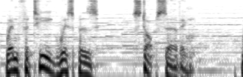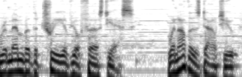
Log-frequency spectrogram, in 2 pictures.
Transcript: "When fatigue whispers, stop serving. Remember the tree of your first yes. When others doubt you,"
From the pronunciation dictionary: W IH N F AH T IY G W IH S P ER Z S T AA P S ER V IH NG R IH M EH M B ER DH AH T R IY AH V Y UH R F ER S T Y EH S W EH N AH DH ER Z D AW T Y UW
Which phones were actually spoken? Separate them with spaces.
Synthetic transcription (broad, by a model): W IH N F AH T IY G W IH S P ER Z S T AA P S ER V IH NG R IH M EH M B ER DH AH T R IY AH V Y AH R F ER S T Y EH S W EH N AH DH ER Z D AW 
